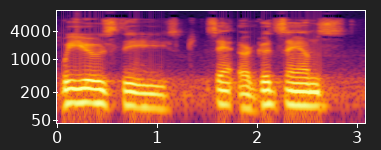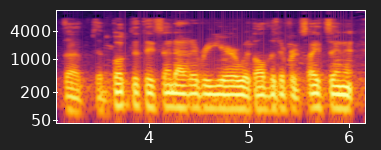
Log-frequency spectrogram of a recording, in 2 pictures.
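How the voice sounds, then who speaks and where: A middle-aged man with a deep, dark voice talks casually as a guest, rambling and stopping to correct himself. The recording is dull and muffled, with a faint hiss underneath. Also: steady tone, moderate pace. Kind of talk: casual chat.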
